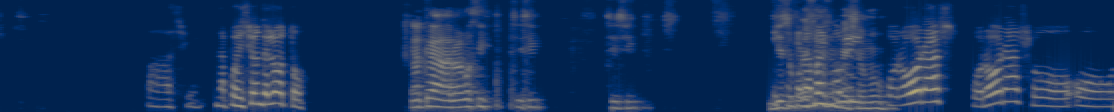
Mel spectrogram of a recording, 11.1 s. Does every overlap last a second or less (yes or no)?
no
